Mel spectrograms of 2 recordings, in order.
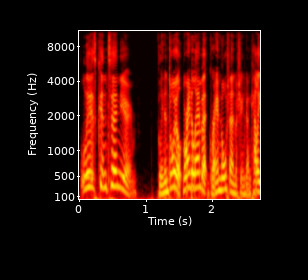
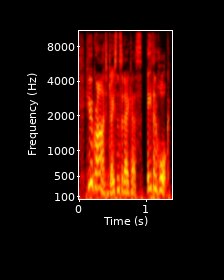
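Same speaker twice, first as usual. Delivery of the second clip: normal talking voice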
